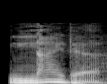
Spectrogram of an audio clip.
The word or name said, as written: cnida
